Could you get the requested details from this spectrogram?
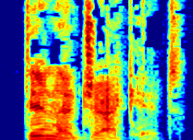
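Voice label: "dinner jacket", British English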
